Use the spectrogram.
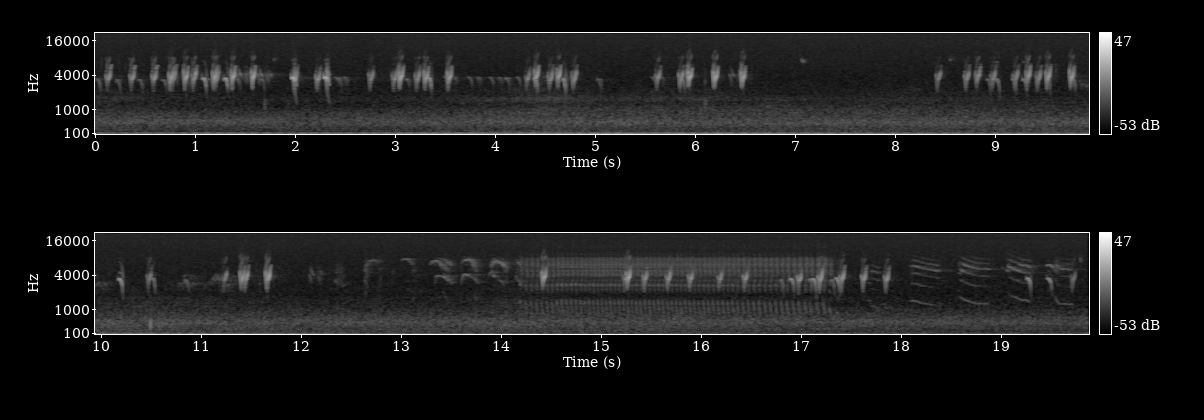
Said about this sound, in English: That four birds are all calling now, just perched in the tree, they're gonna take off.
